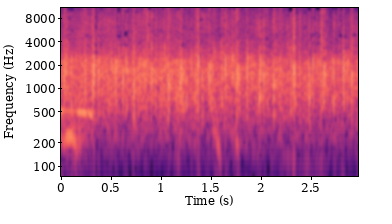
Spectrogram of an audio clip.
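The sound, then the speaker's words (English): An audience applauding to vote on a speaker's camo hat: dense, steady clapping sustained at an even, fairly loud level throughout, with a few crowd voices mixed in underneath. “So by your applause, votes on the camo hat tonight?”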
